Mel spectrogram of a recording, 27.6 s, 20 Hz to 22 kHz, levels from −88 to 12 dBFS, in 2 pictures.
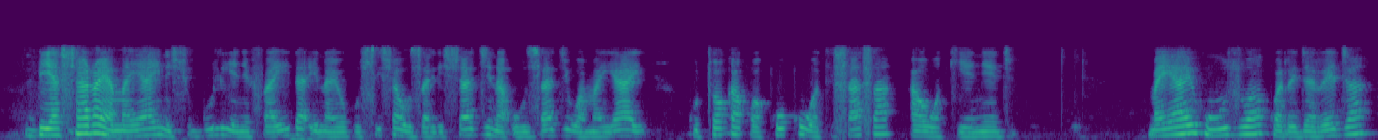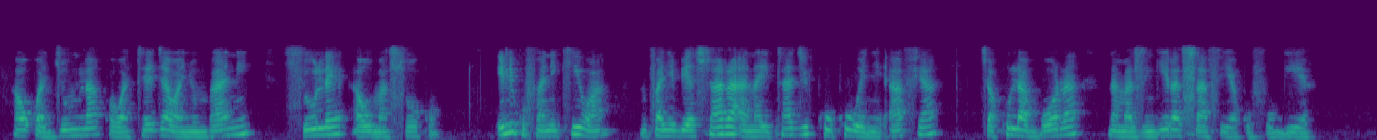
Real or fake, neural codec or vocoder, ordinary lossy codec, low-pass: real; none; Opus, 32 kbps; 5.4 kHz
